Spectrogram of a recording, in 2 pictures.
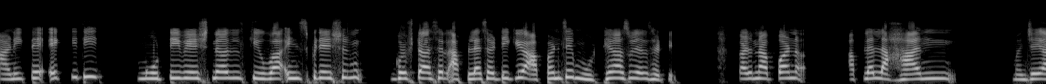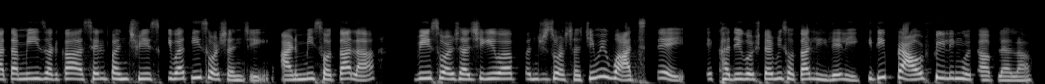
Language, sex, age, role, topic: Marathi, female, 20-24, guest, लहान विजयांची कदर कशी करता?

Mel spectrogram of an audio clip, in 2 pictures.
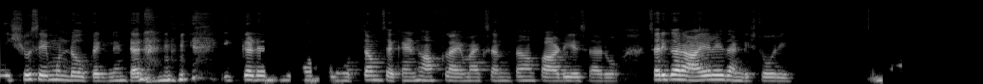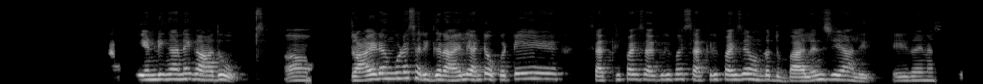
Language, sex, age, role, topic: Telugu, female, 30-34, guest, నీకు ఇష్టమైన సినిమా గురించి ఒకసారి చెప్పగలవా?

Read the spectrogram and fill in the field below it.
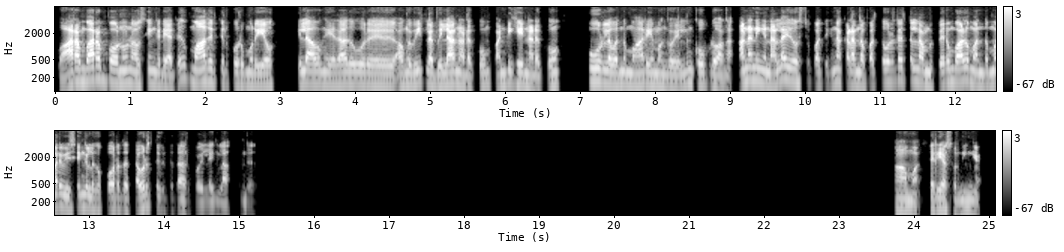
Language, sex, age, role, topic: Tamil, male, 35-39, guest, பண்டிகைகள் மற்றும் குடும்ப வழக்கங்களில் தலைமுறைகளுக்கிடையிலான மாறுபாடுகள் குறித்து பேசலாமா?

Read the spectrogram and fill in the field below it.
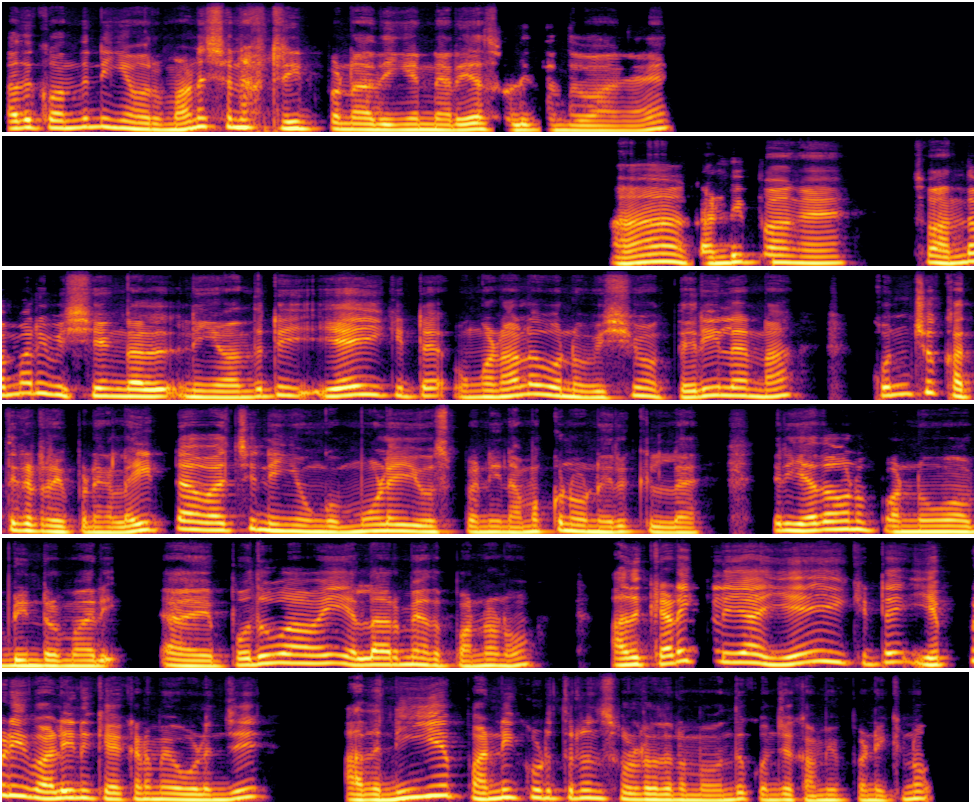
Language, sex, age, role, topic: Tamil, male, 25-29, guest, செயற்கை நுண்ணறிவு நம் தினசரி பழக்கங்களை எப்படி மாற்றும்?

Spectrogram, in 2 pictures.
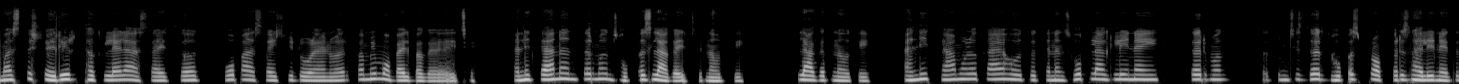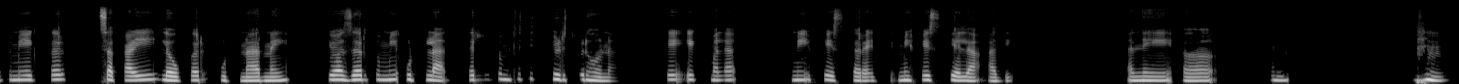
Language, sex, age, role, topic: Marathi, female, 45-49, guest, झोपण्याआधी मन शांत राहण्यासाठी तुम्ही काय करता?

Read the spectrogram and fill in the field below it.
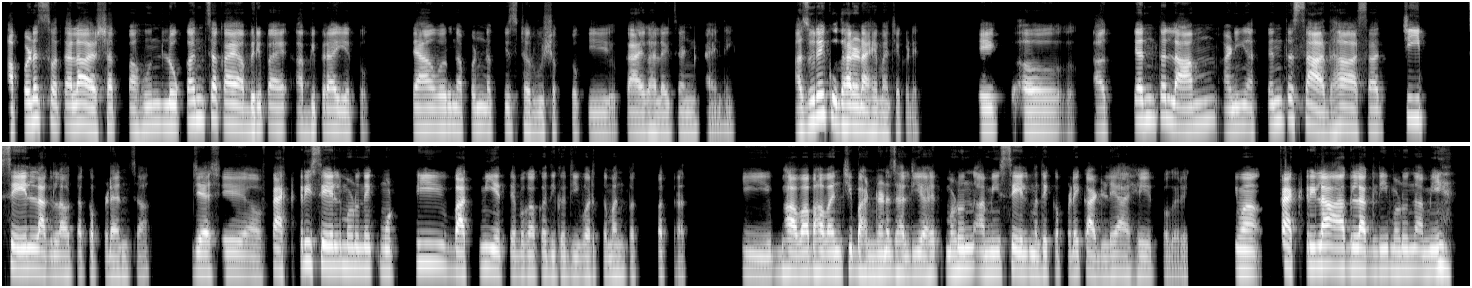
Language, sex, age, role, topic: Marathi, male, 40-44, guest, कपडे खरेदी करताना तुम्ही आरामदायकपणाला अधिक महत्त्व देता की स्टायलिशपणाला?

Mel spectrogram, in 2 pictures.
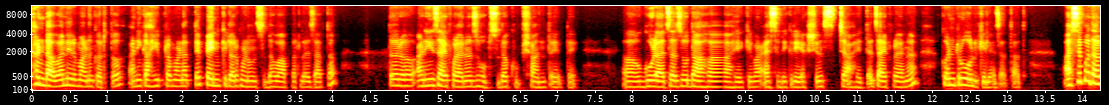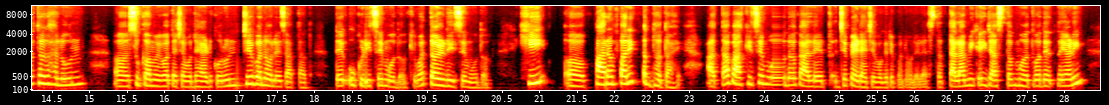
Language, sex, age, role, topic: Marathi, female, 45-49, guest, सणासाठी तुमची आवडती पारंपरिक रेसिपी कोणती आहे?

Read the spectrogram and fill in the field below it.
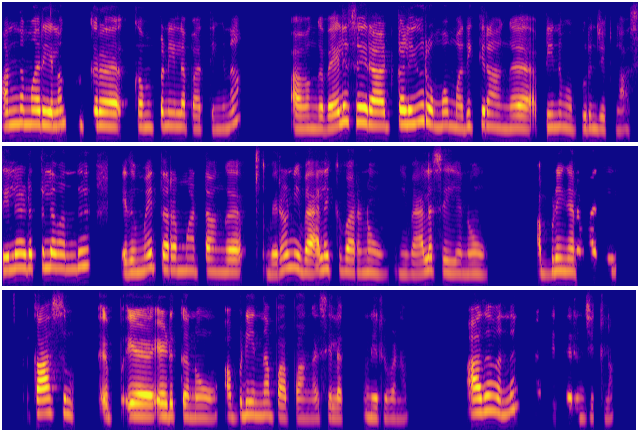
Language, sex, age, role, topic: Tamil, female, 25-29, guest, கேரியர் தேர்வில் உடனடி சம்பளம் முக்கியமா, இல்லையா எதிர்கால வளர்ச்சி முக்கியமா?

